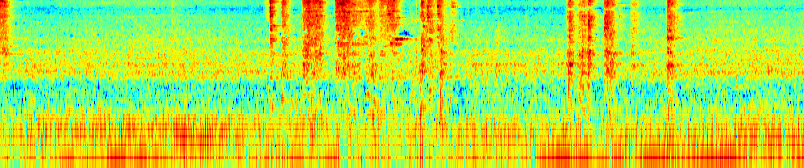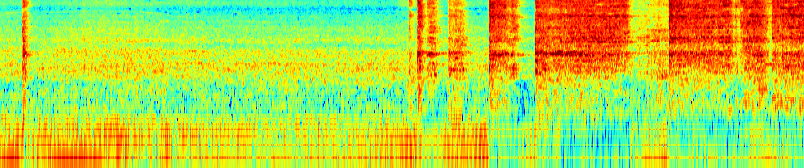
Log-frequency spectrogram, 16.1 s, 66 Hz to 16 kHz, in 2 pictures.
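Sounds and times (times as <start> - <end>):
diesel engine running: 0.0 - 16.0
metallic clanks and knocks: 2.6 - 7.0, 12.1 - 13.7.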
